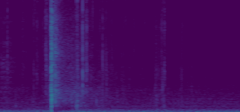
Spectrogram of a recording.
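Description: A sharp crack about half a second in, with a fainter one just after, over a steady low rumble.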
